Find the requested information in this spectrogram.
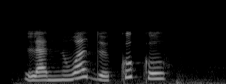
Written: La noix de coco

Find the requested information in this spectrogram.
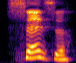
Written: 16

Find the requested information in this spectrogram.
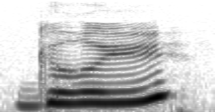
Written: Gru

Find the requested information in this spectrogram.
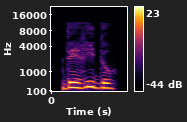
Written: Des rideaux

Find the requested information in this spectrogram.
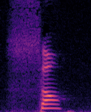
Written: Sans

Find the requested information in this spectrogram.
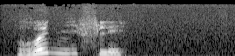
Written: renifler

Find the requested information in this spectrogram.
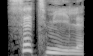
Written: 7000

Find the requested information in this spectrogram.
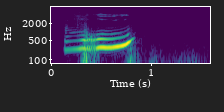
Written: Vrou

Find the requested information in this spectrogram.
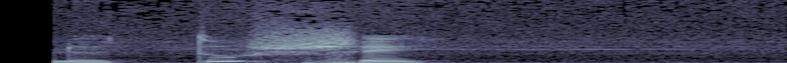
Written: Le toucher

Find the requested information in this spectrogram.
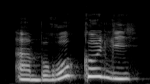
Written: Un brocoli

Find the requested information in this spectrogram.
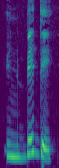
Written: Une bd

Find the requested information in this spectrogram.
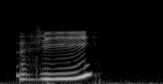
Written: Vi

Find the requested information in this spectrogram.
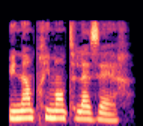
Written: Une imprimante laser

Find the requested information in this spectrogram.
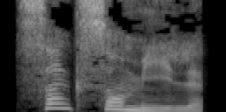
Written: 500000

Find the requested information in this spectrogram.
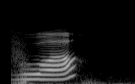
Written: Voi

